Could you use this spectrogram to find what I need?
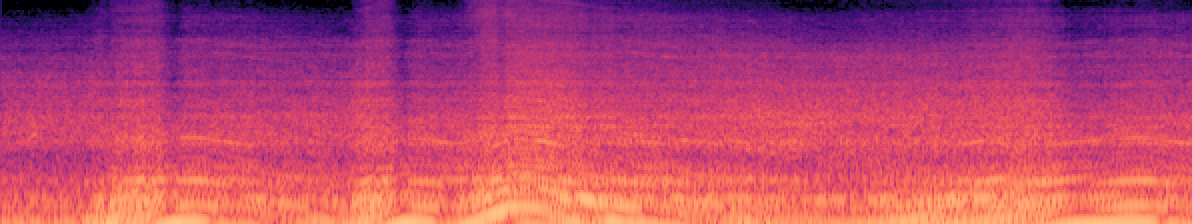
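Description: A truck engine revs up and down repeatedly.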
